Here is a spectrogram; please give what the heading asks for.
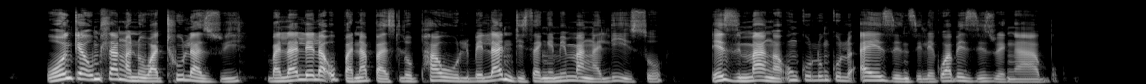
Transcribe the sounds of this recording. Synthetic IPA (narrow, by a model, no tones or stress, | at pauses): wɔŋkʼɛum̩ɬaŋanɔwatʰulazwi | βalalɛlaʔub̥ʱanab̥ʱasilɔpʰawuluβɛlandʱisaŋemimaŋalisɔ | lezimaŋaʔuŋkʼuluŋkʼuluʔajɛzend͡zʱilɛɣwaβezizwɛŋaːβɔ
